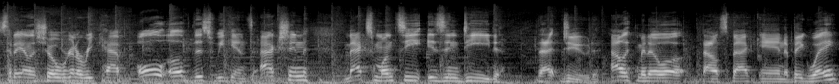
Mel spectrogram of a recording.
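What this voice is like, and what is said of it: Hoarse, worn-down voice. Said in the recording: “Apologies if my voice sounds terrible, if it sounds worn down ... lots lots of shouting”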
